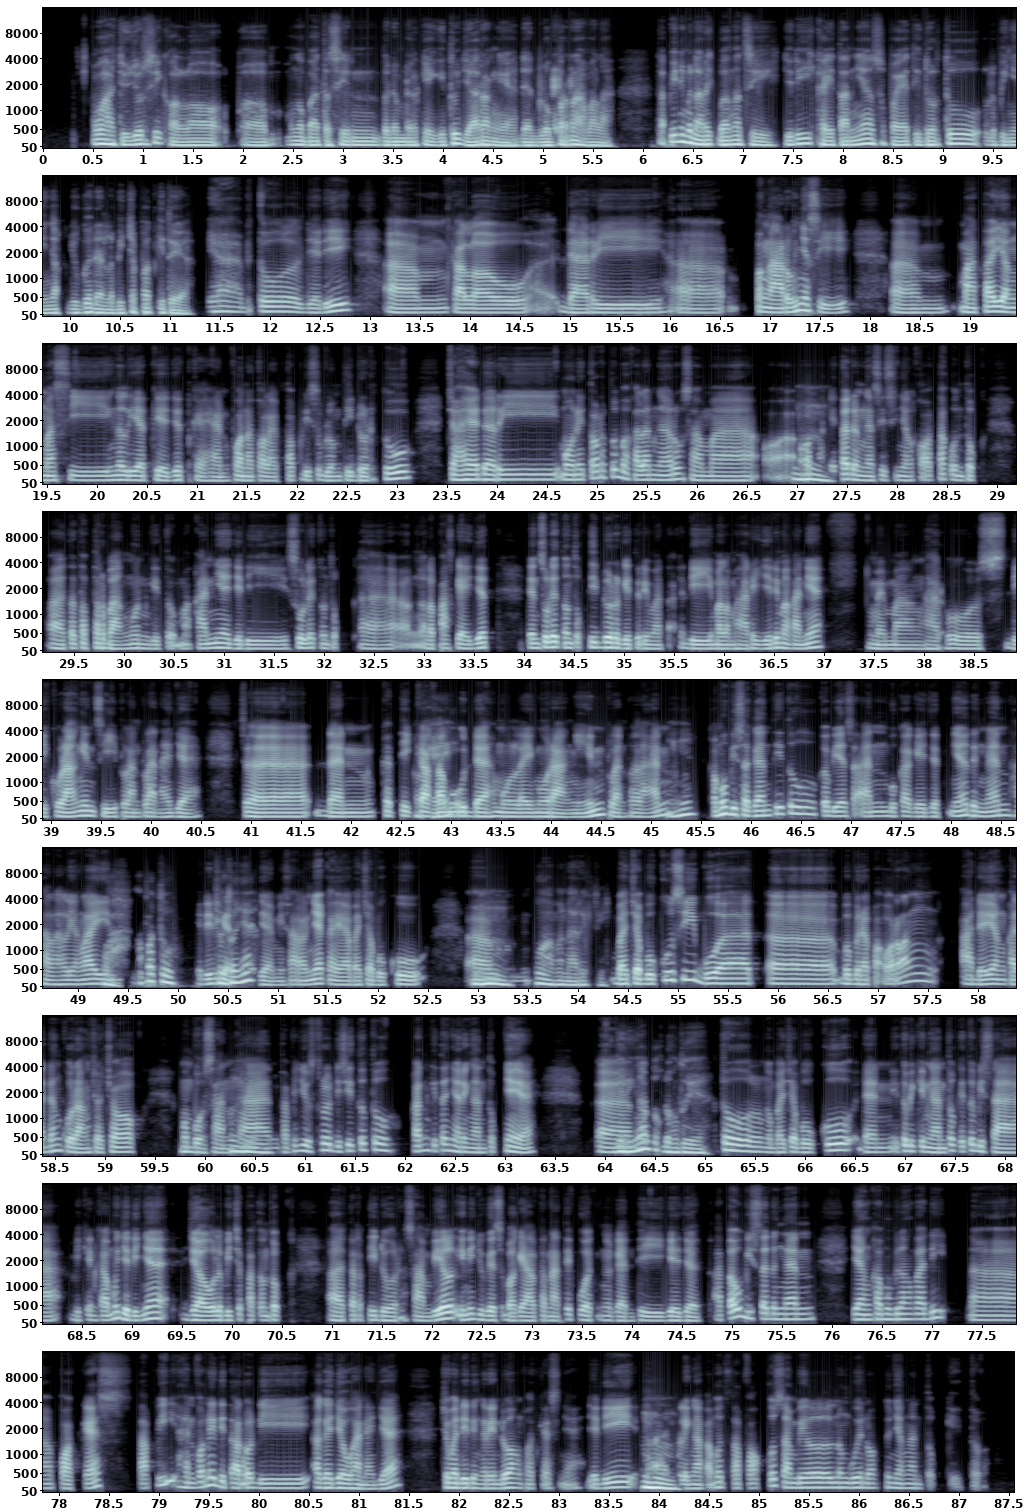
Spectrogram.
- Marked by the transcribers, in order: other background noise; in English: "podcast"; in English: "podcast-nya"
- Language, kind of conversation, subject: Indonesian, advice, Bagaimana cara tidur lebih nyenyak tanpa layar meski saya terbiasa memakai gawai di malam hari?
